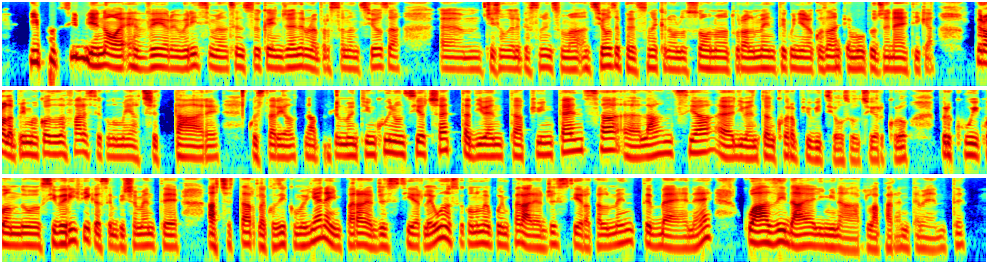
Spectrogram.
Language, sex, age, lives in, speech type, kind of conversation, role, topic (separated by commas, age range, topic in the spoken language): Italian, female, 50-54, United States, conversation, advice, advisor, Come posso gestire la paura del giudizio sociale prima di eventi o riunioni?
